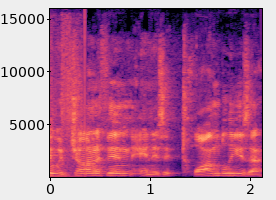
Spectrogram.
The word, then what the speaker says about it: Twombly: I'm joined today with Jonathan, and is it Twombly? Is that how you pronounce it? Twombly.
